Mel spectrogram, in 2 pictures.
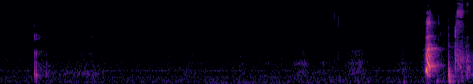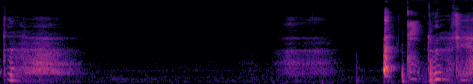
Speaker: I need to sneeze and it keeps going away. Really annoying.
